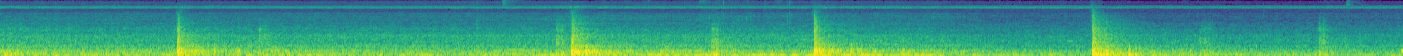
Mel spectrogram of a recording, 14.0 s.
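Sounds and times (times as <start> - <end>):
firework shells booming: 0.0 - 4.0, 4.8 - 9.6, 10.8 - 13.7
faint firework bang: 1.7 - 2.9, 5.5 - 7.4, 8.0 - 9.2, 10.9 - 12.4, 13.1 - 13.6.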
